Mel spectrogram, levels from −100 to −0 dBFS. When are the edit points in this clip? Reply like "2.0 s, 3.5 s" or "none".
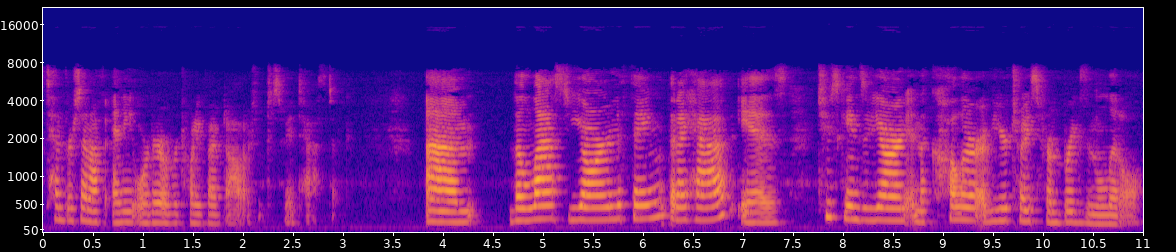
none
